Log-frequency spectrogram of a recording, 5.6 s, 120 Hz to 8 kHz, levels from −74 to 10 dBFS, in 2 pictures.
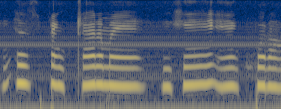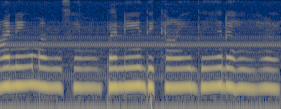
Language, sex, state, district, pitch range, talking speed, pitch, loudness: Hindi, female, Madhya Pradesh, Bhopal, 285-300 Hz, 130 wpm, 290 Hz, -15 LUFS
